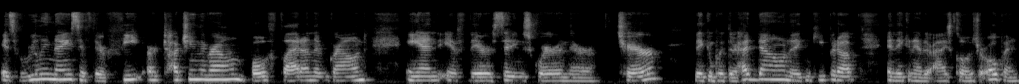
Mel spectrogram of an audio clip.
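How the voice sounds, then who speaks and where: The voice is somewhat breathy, with ordinary pitch variation. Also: woman, medium pitch for a woman. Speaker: school social worker. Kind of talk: conference presentation. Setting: online presentation with screen share. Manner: fast.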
